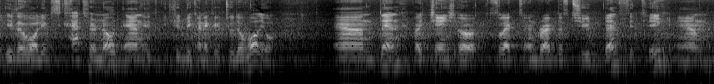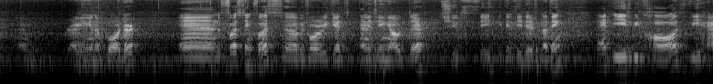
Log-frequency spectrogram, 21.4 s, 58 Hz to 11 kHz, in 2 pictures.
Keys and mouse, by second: 1.5-4.5 drag, 5.4-8.3 drag, 10.4 ctrl+b, 11.3 click, 16.6 shift+z, 18.6 shift+z, 19.9-21.4 drag.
